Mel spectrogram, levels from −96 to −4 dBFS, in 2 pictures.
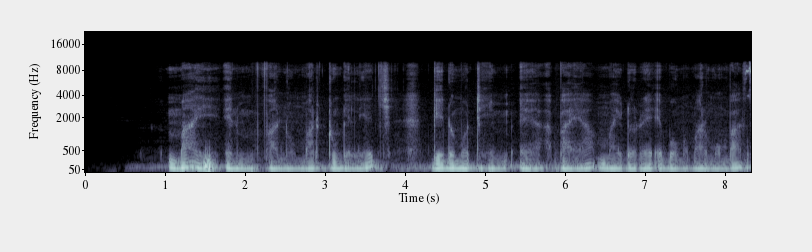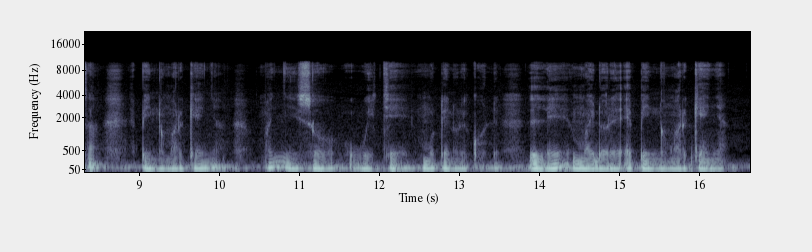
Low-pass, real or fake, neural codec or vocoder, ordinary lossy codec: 9.9 kHz; real; none; none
